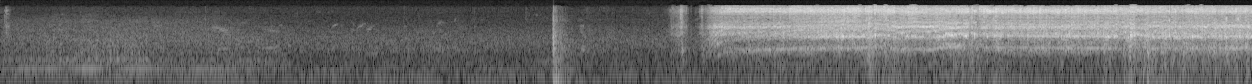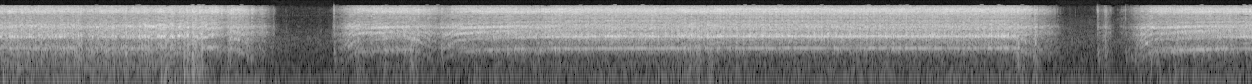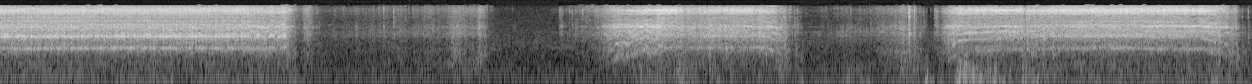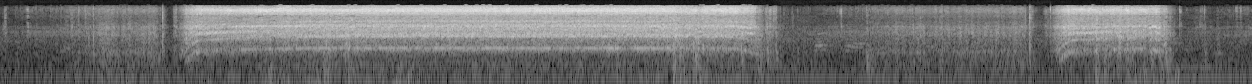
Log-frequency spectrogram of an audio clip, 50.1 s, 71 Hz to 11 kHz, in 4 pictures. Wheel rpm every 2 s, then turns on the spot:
0, 0, 0, 40, 160, 170, 160, 90, 100, 160, 160, 100, 130, 160, 30, 30, 90, 100, 120, 40, 150, 160, 110, 20, 70.
28-30 46-50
